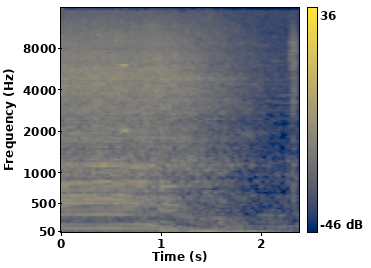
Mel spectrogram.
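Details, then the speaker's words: 1982 Cadillac Seville auction car: engine catches and runs briefly, then beat fades and dies within two seconds, fires right back up; gauges show empty tank, stalling from fuel starvation. "sounds like a fuel issue doesn't it oh it is a fuel issue hold on oh she's out of gas"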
